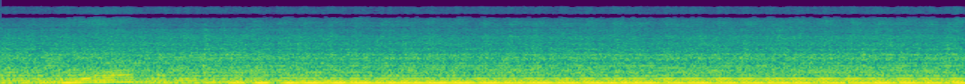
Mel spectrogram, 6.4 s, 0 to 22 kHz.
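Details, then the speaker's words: TVR 2500M classic car during a jump-pack test; it starts without needing the pack. It cranks briefly, catches and settles into a strong, steady run with an even, low exhaust note; it starts and runs healthy. "this one started we'll try the next tbr"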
